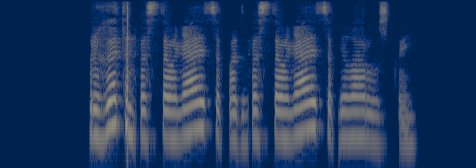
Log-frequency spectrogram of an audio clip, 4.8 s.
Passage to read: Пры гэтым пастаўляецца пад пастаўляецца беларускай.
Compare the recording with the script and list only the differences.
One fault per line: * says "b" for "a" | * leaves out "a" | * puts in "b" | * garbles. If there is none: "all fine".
all fine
